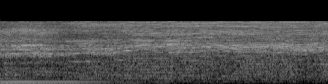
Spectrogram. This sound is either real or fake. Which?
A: real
